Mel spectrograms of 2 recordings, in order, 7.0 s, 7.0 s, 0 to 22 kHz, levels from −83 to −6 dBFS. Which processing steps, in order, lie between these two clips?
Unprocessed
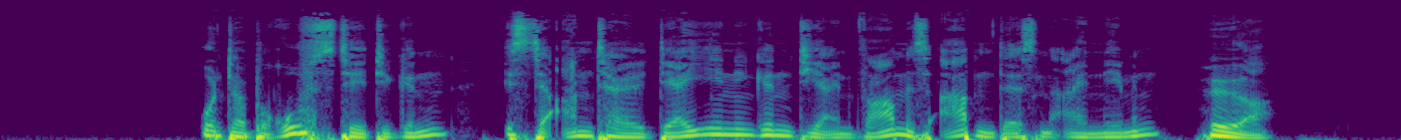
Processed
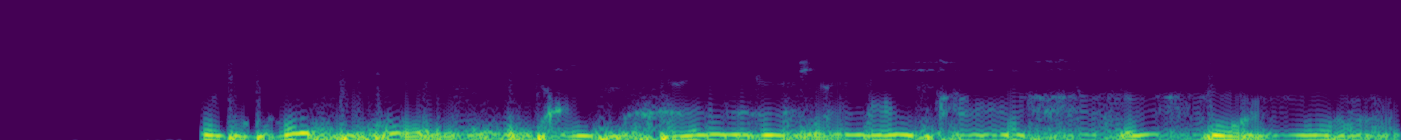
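spectral contrast enhancement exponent 2.3; 4.69–5.61 s: high-pass 480 Hz 12 dB/octave; gate with hold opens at -44 dBFS; 1.31–2.61 s: low-pass 1.7 kHz 24 dB/octave; transient shaper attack +8 dB, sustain +2 dB; peak limiter -8 dBFS, peak gain reduction 8.5 dB; doubling 14 ms -10.5 dB; echo that smears into a reverb 540 ms, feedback 44%, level -4 dB; LPC vocoder at 8 kHz pitch kept; trim -2 dB

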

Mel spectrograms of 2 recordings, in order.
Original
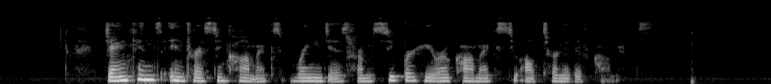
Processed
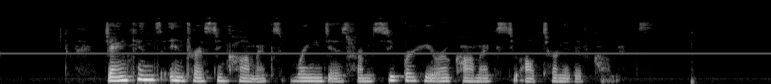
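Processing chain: whistle 1.6 kHz -44 dBFS

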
